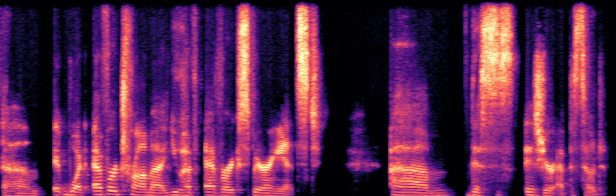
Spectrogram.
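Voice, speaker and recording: A middle-aged woman hosts a podcast in an effusive, gushing way, often restarting sentences and padding them with fillers. Her voice sits a little low for a woman. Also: unhurried, a bit bright. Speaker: podcast host. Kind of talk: warm podcast introduction and interview.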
